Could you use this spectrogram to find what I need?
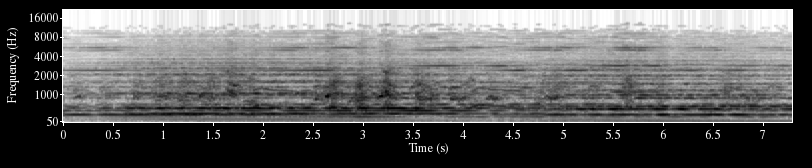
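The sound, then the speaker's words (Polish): Dogs bark in a village on a cold, clear, still night, a few short barks with a second dog seeming to answer, set over a steady sustained tonal backdrop. “Cicha. Tylko pies zaszczekał we wsi. Drugi odpowiedział.”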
